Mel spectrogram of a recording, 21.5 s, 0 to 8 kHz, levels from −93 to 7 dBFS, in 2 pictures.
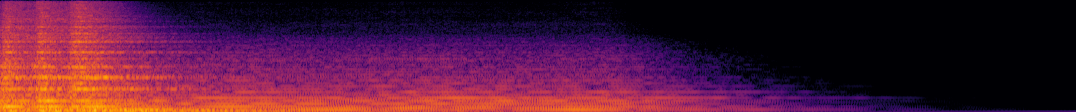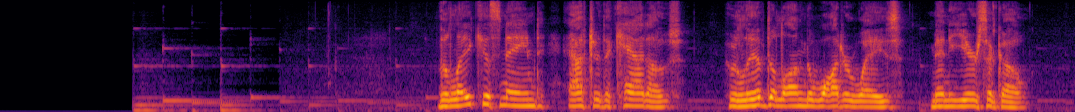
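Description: No technical faults are audible.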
